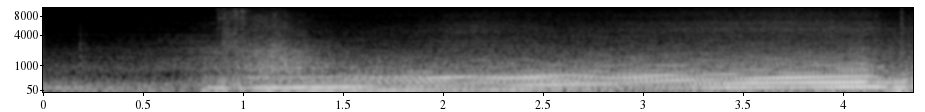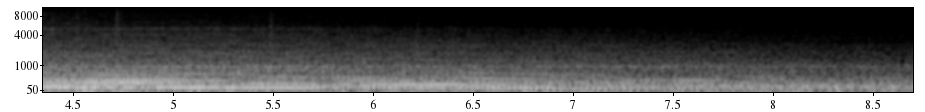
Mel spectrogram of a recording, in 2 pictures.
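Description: A car engine roars as it accelerates hard, rising in pitch through the gears.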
